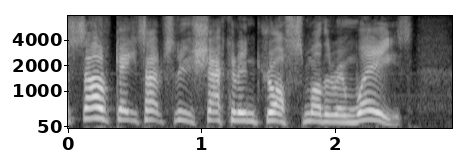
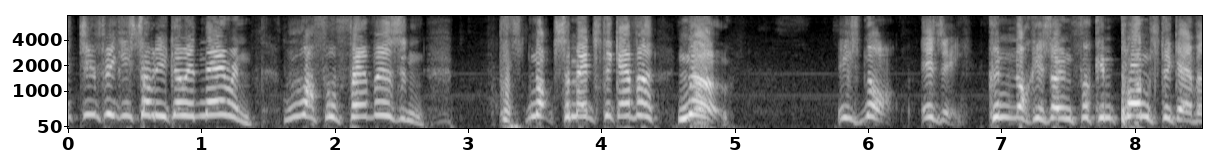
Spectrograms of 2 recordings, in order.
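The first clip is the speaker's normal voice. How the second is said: ordinary talk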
